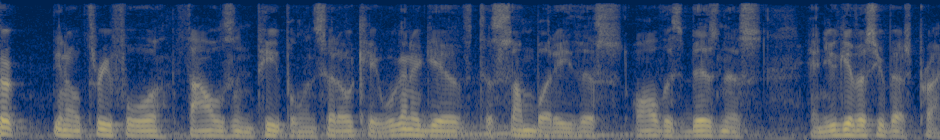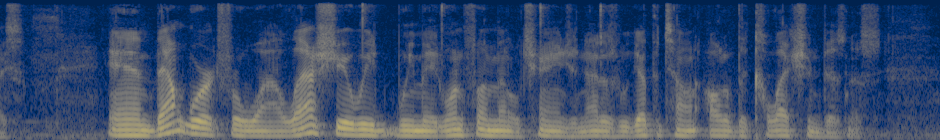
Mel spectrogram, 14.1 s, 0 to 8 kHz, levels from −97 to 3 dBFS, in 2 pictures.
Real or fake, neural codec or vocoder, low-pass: real; none; 7.2 kHz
